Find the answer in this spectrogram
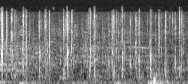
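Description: Near silence with faint, scattered claps at irregular intervals: the tail end of a crowd's applause.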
